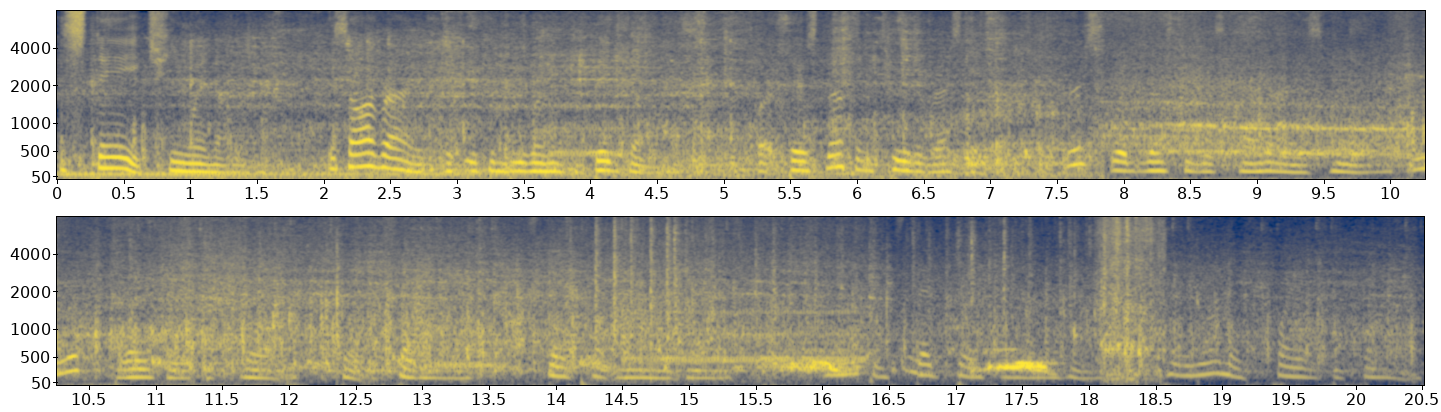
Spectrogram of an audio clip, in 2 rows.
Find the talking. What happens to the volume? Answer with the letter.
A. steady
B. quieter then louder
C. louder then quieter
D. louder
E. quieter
E.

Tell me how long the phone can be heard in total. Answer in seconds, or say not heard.
3 s.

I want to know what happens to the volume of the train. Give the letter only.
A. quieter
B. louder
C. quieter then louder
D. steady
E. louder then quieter
A.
